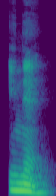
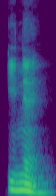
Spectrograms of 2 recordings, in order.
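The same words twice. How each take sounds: The two takes are said the same way.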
